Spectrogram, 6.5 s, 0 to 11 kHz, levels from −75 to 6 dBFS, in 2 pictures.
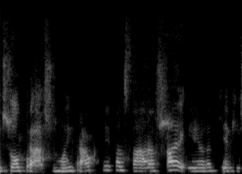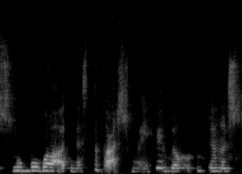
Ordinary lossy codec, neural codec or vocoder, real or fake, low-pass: MP3, 64 kbps; codec, 24 kHz, 1.5 kbps, HILCodec; fake; 9.9 kHz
